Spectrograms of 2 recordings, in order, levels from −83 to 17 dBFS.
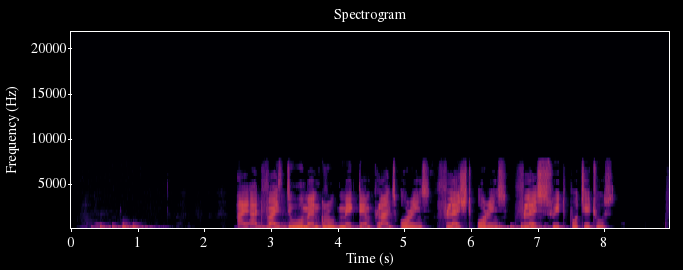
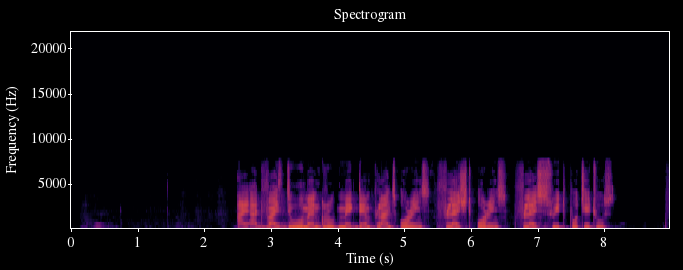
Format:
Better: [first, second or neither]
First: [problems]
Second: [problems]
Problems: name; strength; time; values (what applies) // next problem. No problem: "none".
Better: second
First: noise reduction (classical method log-MMSE)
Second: none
